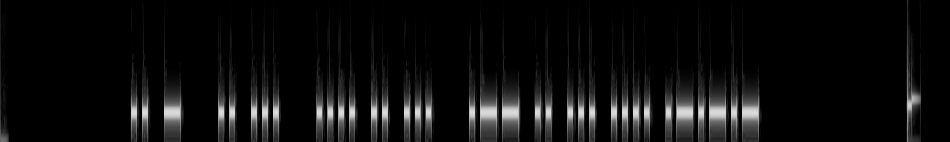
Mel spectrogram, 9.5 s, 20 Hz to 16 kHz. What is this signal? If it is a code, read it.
Morse code, heard as a keyed tone, about 22 wpm, 700 Hz. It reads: IT IS HIS WISH.
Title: Sentences from Top 1600 Words 22wpm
